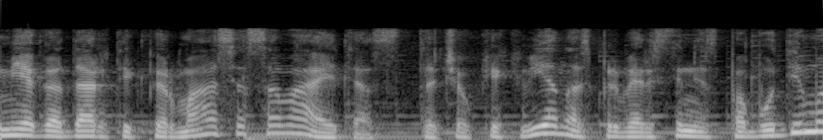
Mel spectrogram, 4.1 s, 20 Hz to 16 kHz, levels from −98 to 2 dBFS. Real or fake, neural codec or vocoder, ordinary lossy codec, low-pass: real; none; AAC, 64 kbps; 7.2 kHz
